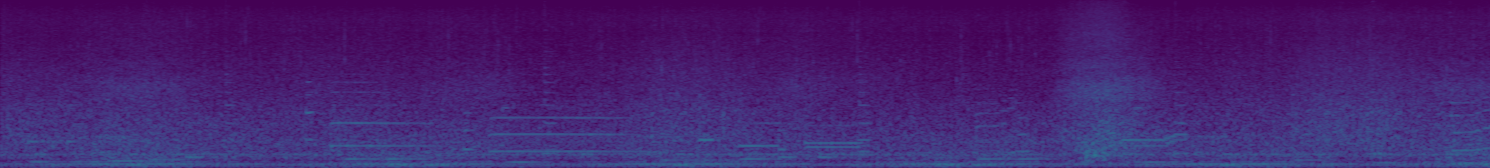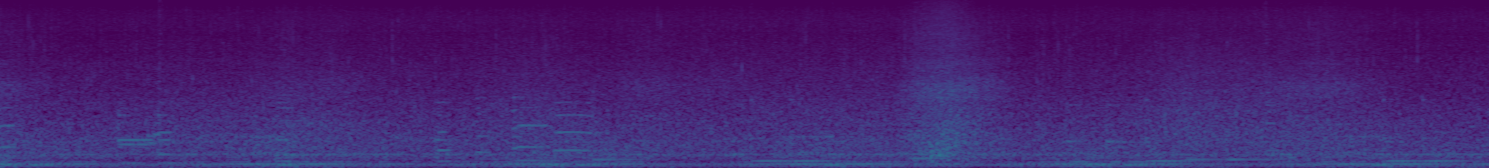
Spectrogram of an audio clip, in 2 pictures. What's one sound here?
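Waves lap gently against the shore.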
